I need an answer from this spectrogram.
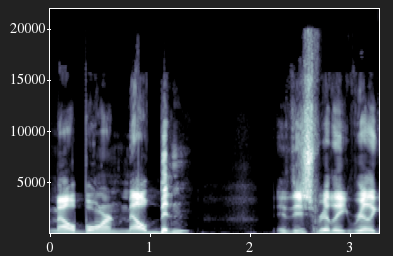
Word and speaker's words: Melbourne: every breath every goes to New Orleans and Mel borne not Melbourne but anyways Australia fans that being said keeps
